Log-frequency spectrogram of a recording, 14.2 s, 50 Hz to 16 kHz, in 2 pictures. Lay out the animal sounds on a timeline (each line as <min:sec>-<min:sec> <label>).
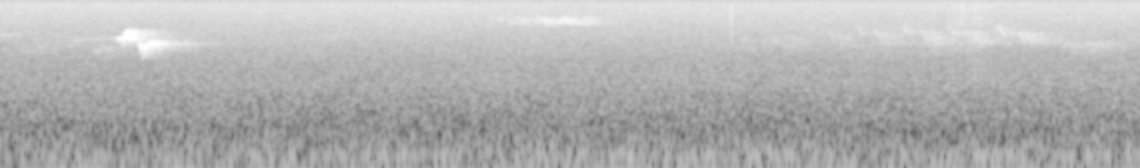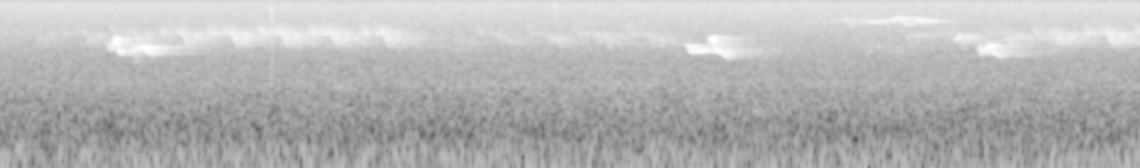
0:00.0-0:00.9 Eastern Wood-Pewee (Contopus virens)
0:00.5-0:14.3 Blue-headed Vireo (Vireo solitarius)
0:02.9-0:03.8 Bay-breasted Warbler (Setophaga castanea)
0:05.0-0:06.4 Ovenbird (Seiurus aurocapilla)
0:07.2-0:11.5 Ovenbird (Seiurus aurocapilla)
0:12.2-0:13.1 Bay-breasted Warbler (Setophaga castanea)
0:13.4-0:14.3 Ovenbird (Seiurus aurocapilla)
